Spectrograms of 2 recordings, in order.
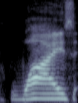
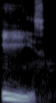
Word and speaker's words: Ys: you were going to pronounce it the way it's spelled it would be like yse 8 you know Ys but it's pronounced ease okay I I was I just like like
